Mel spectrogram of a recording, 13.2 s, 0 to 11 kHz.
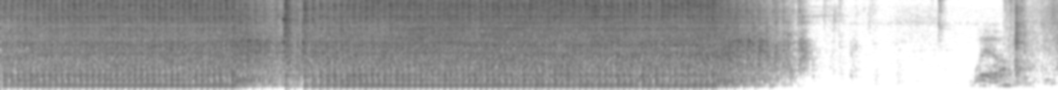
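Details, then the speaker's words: Craftsman 5 HP solid state single-cylinder on a Manco Thunderbird mini bike, with old muffler, lightly revved to avoid engaging clutch: thumps about three beats a second with raspy exhaust, then cuts out; loss of power, owner says it needs rings. "it just as it sits right now it just doesn't seem like it has uh you know the power that it should have"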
